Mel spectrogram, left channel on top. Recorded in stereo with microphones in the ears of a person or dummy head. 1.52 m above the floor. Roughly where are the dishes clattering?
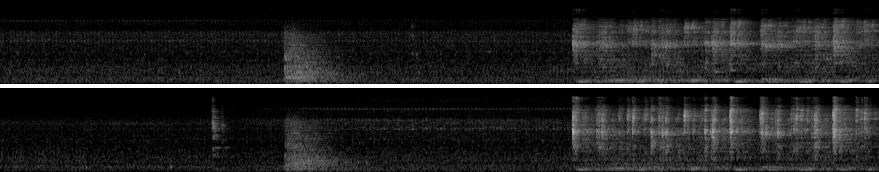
Left.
